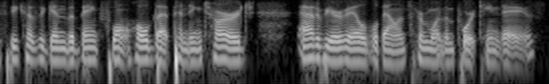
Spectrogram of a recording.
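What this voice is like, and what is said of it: Hoarse, fading voice. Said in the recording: “I'm losing my voice.”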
